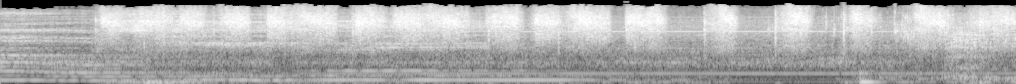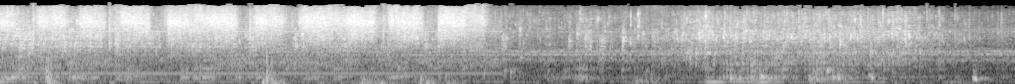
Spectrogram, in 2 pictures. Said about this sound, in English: But first, let me scoot my chair up.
